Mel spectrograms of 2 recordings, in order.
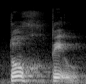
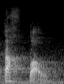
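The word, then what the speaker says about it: تُخْطِئُ: Wal masyhur, pendapat yang masyhur, dhammut ta, tukhti'u, bukan takhta'u. Wa ruya bi fathiha, tapi ada juga riwayat membacanya patah, takhta'u.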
